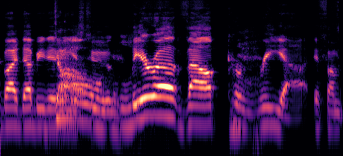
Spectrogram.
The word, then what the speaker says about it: Valkyria: Another trademark that was required by WWE is to Lyra Valkyria, if I'm pronouncing it right. Now, a lot of people Valkyrie. No, it's Aria at the end, like diarrhea, like your breath.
